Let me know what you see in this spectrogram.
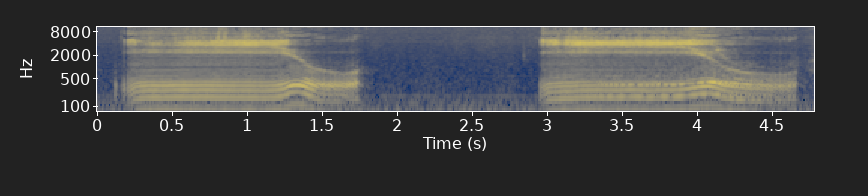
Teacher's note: Feel the Y buzz quickly cut off as it slides into the following vowel.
